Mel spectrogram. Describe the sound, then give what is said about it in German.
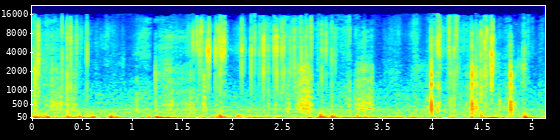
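Hands peel a mandarin orange, giving a steady run of crackly tearing and crinkling as the rind pulls away from the fruit, with scattered sharper snaps. No one speaks. “Während ich die Banane und den Apfel schneide, kannst du die Mandarine schälen.”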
